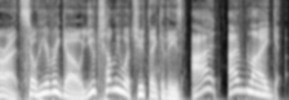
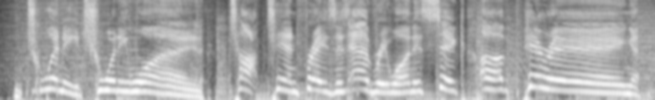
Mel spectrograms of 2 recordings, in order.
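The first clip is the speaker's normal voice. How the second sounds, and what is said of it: Game show host voice. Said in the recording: “I just had my game show voice on”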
